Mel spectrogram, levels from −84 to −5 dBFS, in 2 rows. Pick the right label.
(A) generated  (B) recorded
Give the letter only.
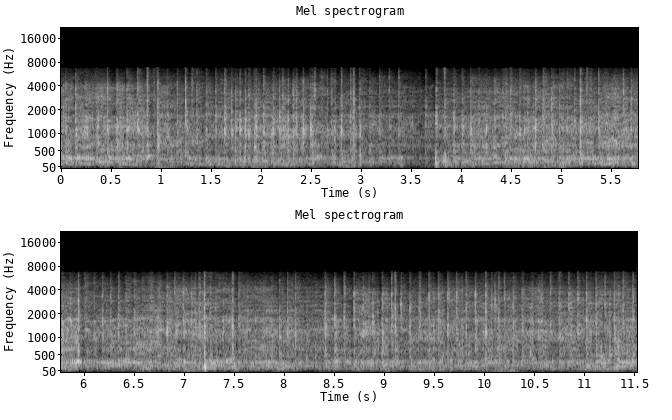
A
